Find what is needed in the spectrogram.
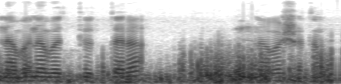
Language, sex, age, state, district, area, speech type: Sanskrit, male, 30-45, Karnataka, Bangalore Urban, urban, spontaneous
